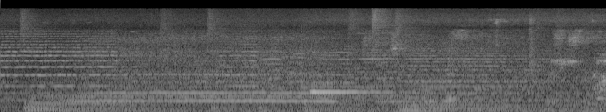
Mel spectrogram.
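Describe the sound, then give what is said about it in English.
The Venice Simplon Orient Express passenger train, with a powerful engine, rolls steadily along the rails, a continuous rumble layered with sustained droning, horn-like tones that swell slightly midway before settling back. “The Venice Simplon Orient Express has a powerful engine, perfect for anyone who wants to disappear or hide their deepest secrets.”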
